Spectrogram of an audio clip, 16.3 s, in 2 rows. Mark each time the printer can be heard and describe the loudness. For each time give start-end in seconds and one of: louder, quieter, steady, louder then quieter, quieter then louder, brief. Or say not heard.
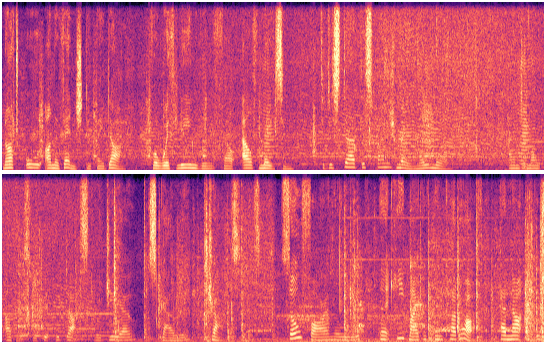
0.0-16.2 louder.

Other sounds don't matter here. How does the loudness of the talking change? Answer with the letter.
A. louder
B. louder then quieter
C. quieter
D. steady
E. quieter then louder
E.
